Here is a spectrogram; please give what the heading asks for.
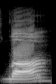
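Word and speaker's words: ض: Tinggal mungkin Bapak untuk huruf dha ini harus lebih dilatih lagi pengucapannya. Jadi dia huruf dha kedua sisi lidah menempel di gigi geraham atas. Dha. Sehingga tidak bukan hanya ujung. Kalau ujung maka do.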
